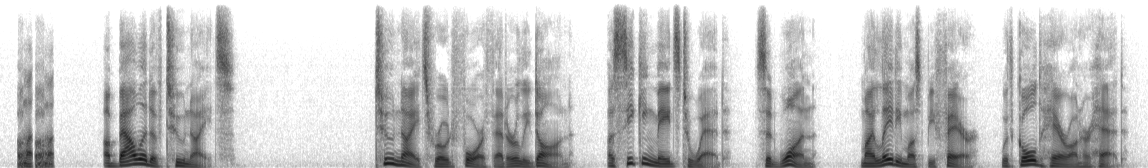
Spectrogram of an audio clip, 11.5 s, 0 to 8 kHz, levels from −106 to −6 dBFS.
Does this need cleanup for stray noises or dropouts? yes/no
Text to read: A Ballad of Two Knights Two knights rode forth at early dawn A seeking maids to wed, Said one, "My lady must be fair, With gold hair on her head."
yes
